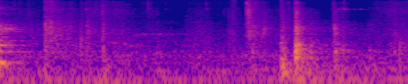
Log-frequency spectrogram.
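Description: A few light knocks and clunks from an awning pole being slid into the bug screen on a van's rear door, the loudest pair about three seconds in.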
